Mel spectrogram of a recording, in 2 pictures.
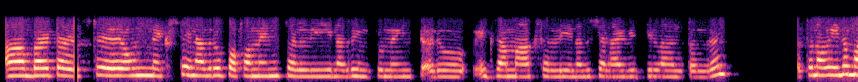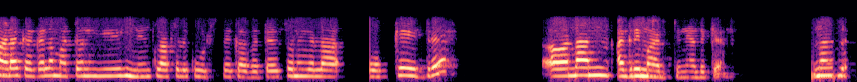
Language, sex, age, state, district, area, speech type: Kannada, female, 18-30, Karnataka, Bidar, urban, conversation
